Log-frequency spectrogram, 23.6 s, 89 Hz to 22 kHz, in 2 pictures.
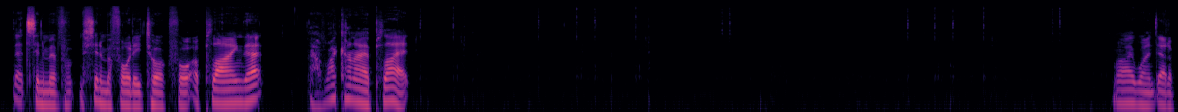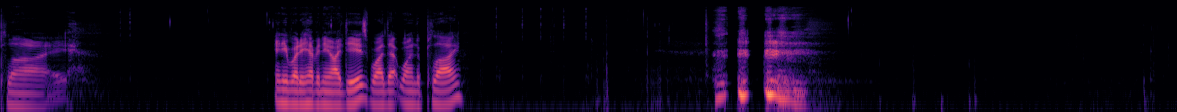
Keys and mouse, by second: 0.1 click, 2.0-2.9 drag, 4.0-4.4 shift+middle drag, 5.2-5.6 middle drag, 5.9-6.3 shift+middle drag, 7.1 click, 8.9 middle drag, 9.4-9.8 shift+middle drag, 13.3-14.8 drag, 15.3-16.7 middle drag, 16.8 shift+middle click, 17.2 middle click.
